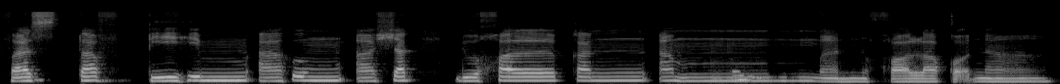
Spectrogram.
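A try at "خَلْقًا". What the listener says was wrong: Ya, khalqan ditebalkan qafnya, jangan khalqan, tapi khalqan. Bukan kam, khalqan itu izhar ya, harus jelas tanwinnya. Jangan ditahan ya, dong. Khalqan harus jelas. Khalqan am, jangan khalqan. Nah, nggak ada dibawa ke hidung itu ya. Itu izhar harus jelas bacaannya.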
